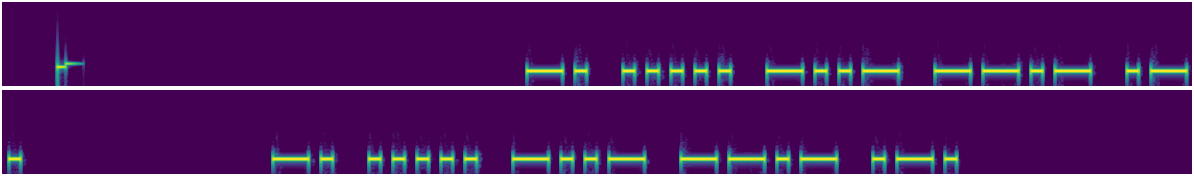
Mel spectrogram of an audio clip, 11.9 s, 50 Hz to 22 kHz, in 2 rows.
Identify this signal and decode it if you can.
Morse code, heard as a keyed tone, about 20 wpm, 700 Hz. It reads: N5XQR N5XQR
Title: USA Call Signs - 5 Characters - Repeated 2x - 20wpm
